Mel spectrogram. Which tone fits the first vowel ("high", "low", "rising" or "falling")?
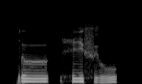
high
